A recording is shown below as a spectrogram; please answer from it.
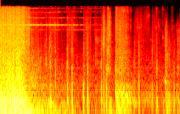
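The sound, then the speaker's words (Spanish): Video game gunfire shoots through a wall: a loud, dense burst at the start, then many short, sharp cracks in an irregular rhythm. “Nos dispara a través de la pared”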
